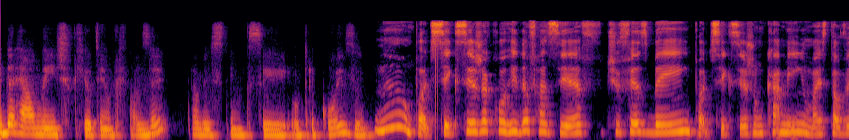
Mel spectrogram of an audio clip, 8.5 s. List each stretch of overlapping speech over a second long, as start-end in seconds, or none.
none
